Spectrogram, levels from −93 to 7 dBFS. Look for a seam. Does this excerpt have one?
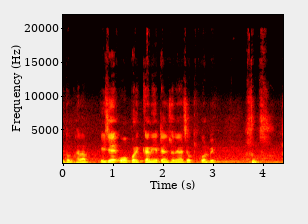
no; 0 cuts

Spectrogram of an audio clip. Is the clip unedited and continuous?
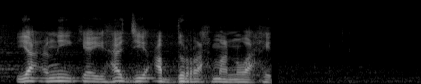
no; 1 cut; at 2.7 s

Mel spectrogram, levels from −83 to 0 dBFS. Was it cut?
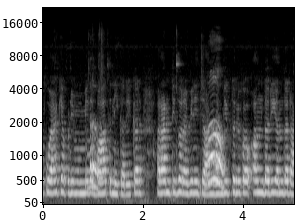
no; 0 cuts

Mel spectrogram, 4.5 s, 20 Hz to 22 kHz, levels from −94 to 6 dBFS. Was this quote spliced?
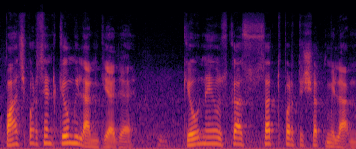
no; 0 cuts

